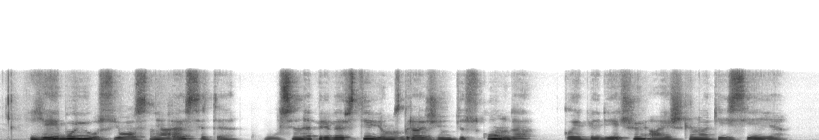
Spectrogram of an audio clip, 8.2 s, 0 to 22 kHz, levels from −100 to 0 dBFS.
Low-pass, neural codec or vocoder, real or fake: 10.8 kHz; codec, 44.1 kHz, 2.6 kbps, SNAC; fake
